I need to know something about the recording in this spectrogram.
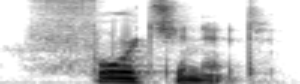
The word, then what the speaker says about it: fortunate: Next we have fortunate. We use the short sound it fortunate because it's not a verb. Also with this word we have tu. Tu in the middle of the word is pronounced ch and not fortu but fort.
